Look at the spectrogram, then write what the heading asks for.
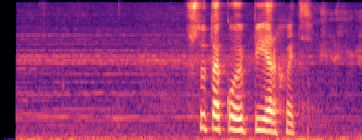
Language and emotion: Russian, neutral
